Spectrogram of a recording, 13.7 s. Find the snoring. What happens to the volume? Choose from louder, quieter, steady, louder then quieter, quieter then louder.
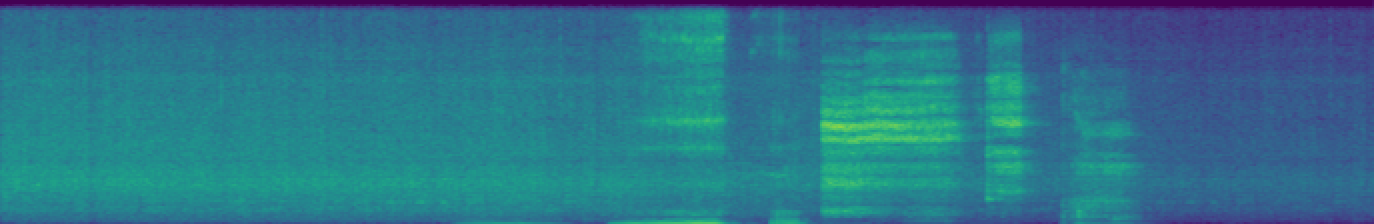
louder then quieter.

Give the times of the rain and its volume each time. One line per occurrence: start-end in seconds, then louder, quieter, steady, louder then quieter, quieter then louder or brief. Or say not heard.
0.0-13.7 quieter.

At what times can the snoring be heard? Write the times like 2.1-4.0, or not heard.
4.5-11.4.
